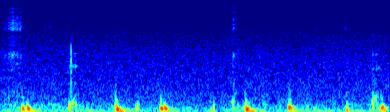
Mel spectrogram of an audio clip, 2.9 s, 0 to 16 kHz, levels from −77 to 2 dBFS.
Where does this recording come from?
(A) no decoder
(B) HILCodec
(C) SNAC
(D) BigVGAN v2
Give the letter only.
A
